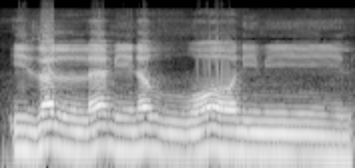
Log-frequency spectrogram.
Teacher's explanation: bunyi tanwinnya dimasukkan langsung ke huruf lam. Nah, idgham bila gunnah juga dikenal dengan idgham kamil, idgham yang sempurna sehingga masuk secara utuh dan tidak meninggalkan bunyi tanwin atau suara nunnya.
